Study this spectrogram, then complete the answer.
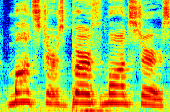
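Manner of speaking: slow, lightly shouted accusation; shouting villager. Retold or imitated. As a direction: call it out slowly like an angry villager. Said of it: "they're shouting things like".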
